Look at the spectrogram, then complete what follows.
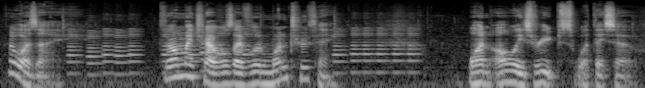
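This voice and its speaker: A grandiose town benefactor performed by a woman holds forth in a low voice. He is folksy and rhetorical, leaning on his words like a video game politician at a podium. Music plays behind him. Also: very animated, unhurried, heavily acted. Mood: triumphant. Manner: rhetorical, emphatic oratory. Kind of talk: dramatic reading of video game dialogue.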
